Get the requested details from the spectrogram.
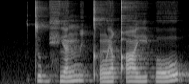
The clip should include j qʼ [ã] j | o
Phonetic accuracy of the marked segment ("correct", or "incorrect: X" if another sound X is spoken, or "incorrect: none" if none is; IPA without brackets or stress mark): correct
